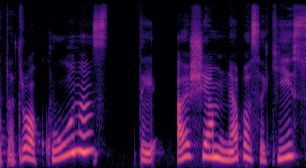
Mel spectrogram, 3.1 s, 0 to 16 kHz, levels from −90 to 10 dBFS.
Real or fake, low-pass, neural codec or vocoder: fake; 14.4 kHz; autoencoder, 48 kHz, 128 numbers a frame, DAC-VAE, trained on Japanese speech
